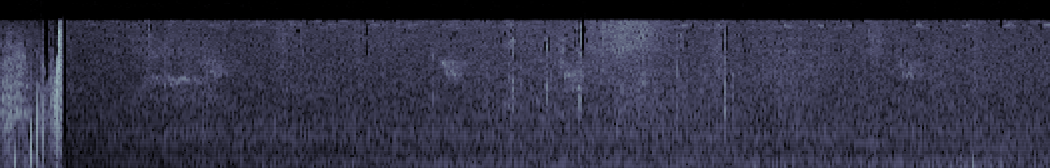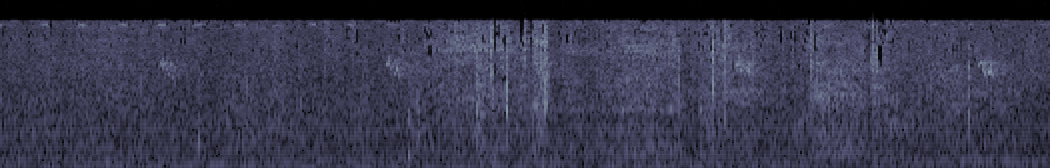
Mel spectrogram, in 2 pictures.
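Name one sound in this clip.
A puppy snuffles and sniffs close by.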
